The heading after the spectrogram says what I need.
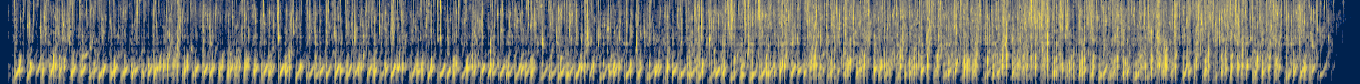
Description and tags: Blowing through a straw into a bottle of water.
